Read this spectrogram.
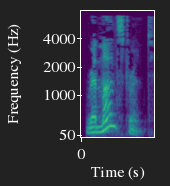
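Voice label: "remonstrant", English, British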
